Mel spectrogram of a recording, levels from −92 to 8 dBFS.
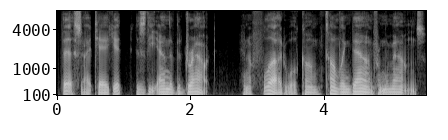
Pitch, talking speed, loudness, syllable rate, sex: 95 Hz, 215 wpm, -19 LUFS, 4.7 syllables/s, male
